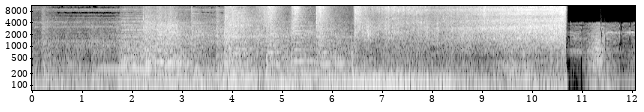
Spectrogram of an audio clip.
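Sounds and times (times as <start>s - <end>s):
deep bass rumbling: 0.0s - 10.7s.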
